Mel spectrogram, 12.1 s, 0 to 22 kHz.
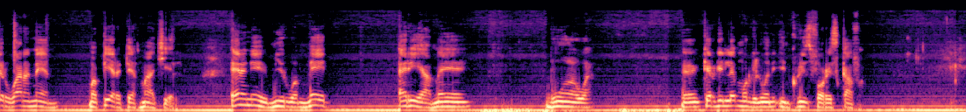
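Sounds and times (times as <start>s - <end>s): electrical mains hum: 0.0s - 12.0s
person speaking: 5.0s - 10.8s.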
